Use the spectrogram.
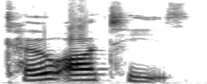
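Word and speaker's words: coatis: pigs or raccooni dogs these are Coates Miss brisban said reading from the letter pronounced Coates the Coates looked weird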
